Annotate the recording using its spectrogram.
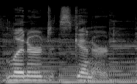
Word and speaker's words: Lynyrd Skynyrd: Simple Man was released on the band's 1973 debut album, pronounced Lynyrd Skynyrd.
